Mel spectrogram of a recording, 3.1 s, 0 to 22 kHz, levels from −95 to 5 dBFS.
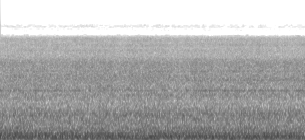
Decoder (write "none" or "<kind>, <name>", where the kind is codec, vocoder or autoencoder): none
